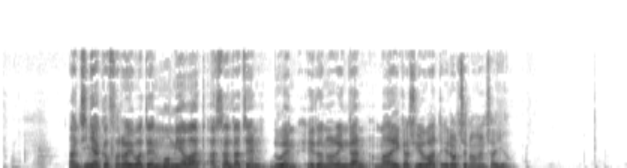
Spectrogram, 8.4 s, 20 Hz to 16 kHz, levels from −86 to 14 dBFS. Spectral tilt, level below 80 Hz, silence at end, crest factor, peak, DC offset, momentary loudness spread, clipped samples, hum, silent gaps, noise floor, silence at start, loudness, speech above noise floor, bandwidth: -5 dB/octave; -62 dBFS; 1.55 s; 16 dB; -2 dBFS; under 0.1%; 8 LU; under 0.1%; none; none; -77 dBFS; 0.9 s; -18 LUFS; 60 dB; 11.5 kHz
